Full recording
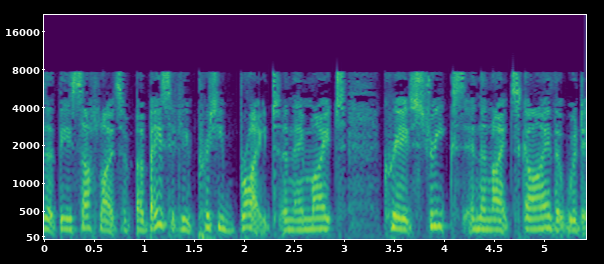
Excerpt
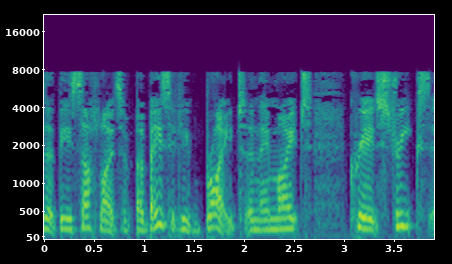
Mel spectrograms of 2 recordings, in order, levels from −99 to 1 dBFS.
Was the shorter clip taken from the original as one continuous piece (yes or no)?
no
